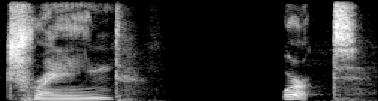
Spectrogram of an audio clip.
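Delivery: trained and worked each said as one syllable; one-syllable ed words. Shown as a demonstration. Teacher showing students a pattern, one-syllable ed words. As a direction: say "trained" and "worked" singly, with no extra ed beat. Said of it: "So trained is one syllable".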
